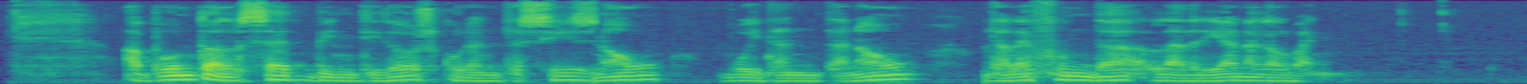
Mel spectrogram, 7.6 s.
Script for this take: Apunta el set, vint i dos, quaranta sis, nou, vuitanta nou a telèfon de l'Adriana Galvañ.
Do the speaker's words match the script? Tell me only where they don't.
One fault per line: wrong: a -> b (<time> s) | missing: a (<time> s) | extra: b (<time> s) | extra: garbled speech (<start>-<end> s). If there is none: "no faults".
no faults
